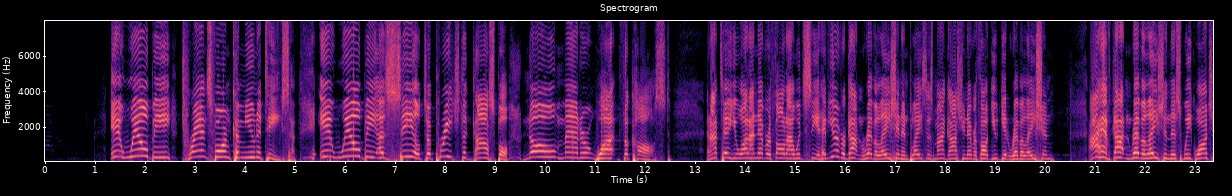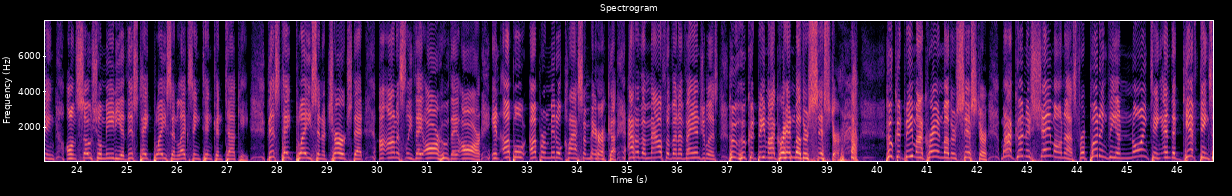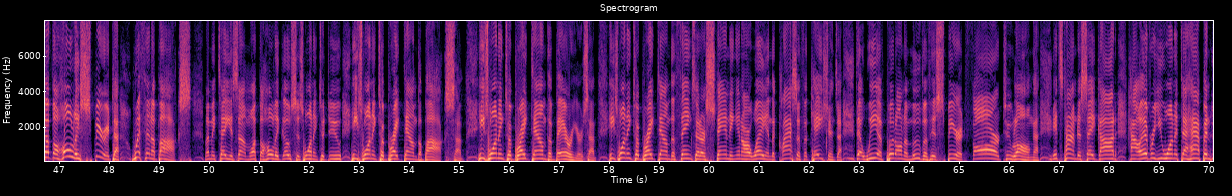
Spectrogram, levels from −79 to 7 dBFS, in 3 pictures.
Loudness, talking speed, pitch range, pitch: -14 LUFS, 160 wpm, 225-280 Hz, 250 Hz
